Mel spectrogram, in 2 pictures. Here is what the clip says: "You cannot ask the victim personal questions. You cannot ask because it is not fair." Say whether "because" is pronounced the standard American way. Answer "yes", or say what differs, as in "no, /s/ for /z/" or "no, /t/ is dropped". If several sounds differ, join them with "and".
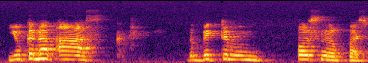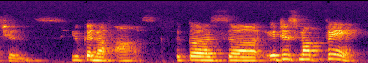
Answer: yes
